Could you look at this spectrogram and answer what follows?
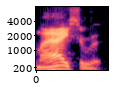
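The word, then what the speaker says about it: מעשר: In Malachi chapter 3, verses 8 through 10, means 10th in the Hebrew is pronounced ma'ashera.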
